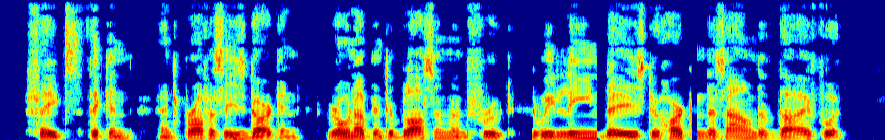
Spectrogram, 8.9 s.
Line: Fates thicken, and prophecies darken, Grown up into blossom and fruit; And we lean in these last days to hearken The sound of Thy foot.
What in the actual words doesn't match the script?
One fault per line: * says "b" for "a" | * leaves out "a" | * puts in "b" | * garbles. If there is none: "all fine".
* leaves out "And"
* leaves out "in these last"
